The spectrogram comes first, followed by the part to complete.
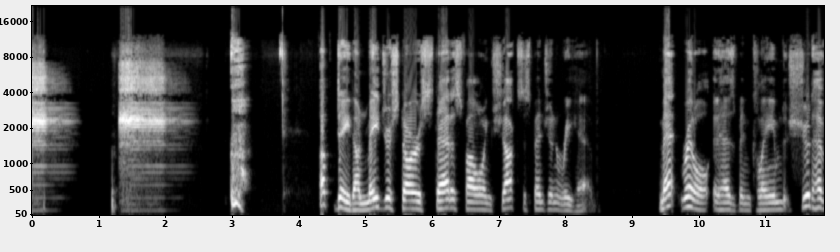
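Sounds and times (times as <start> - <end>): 
harsh electronic buzzer blaring: 0.0 - 2.6
speech: 4.3 - 8.6, 9.4 - 11.8.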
